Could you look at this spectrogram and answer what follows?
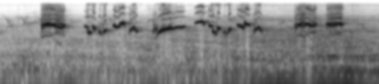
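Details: Female Oriental magpie-robin calling a male to make it sing, used to rouse other magpie-robins: loud harsh broadband bursts open and close a run of quick twisting whistles and slurred notes, each phrase rising and falling.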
